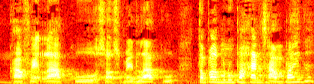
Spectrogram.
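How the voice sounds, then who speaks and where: A man giving a lively, joking religious study talk, acting out husband and wife voices. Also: a little high, moderate pace, a little hiss or hum. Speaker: preacher.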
